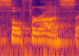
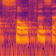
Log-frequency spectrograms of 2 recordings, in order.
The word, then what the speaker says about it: sulfurous: Knight so sulfite becomes sulfurous acid it's not sulfous acid we put the ER back in there from sulfur sulfurous sulfurus sulfurous wow I've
